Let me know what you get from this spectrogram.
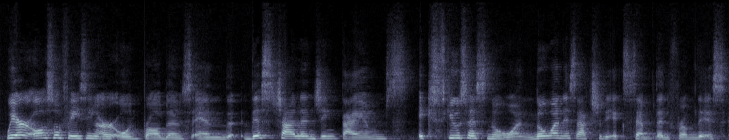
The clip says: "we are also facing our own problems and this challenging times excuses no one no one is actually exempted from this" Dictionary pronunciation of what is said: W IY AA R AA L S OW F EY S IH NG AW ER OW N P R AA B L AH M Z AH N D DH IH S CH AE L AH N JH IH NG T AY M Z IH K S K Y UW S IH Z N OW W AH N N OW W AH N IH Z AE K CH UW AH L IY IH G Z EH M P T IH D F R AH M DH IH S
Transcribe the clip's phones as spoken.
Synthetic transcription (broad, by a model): W IY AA R AA L S OW F EY S IH NG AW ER OW N P R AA B L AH M S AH N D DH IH S CH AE L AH N JH IH NG T AY M S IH K S K Y UW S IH S N OW W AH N N OW W AH N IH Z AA K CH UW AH L IY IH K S EH M P T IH D F R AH M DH IH S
